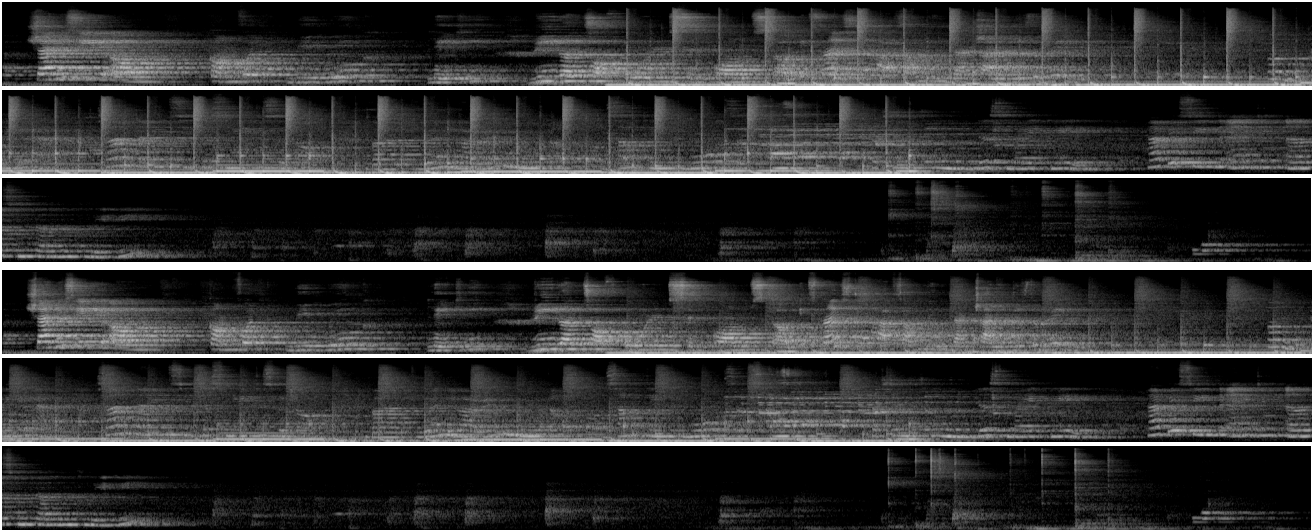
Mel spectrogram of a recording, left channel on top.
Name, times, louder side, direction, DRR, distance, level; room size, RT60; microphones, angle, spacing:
voice 1, 0.2-1.7 2.0-3.7 4.2-10.8 20.6-21.9 35.1-35.4 36.9-37.2, right 1 dB, 65° right, -3 dB, 1.1 m, -26 dB
sound 1, 6.0-22.3, left 4 dB, 90° left, 0.4 m, -24 dB
voice 2, 12.3-21.1 21.8-27.6 28.3-28.4 28.7-29.1 29.7-29.8 30.0-30.5 30.8-31.0 31.6-31.8 32.1-32.2 33.4-33.5 34.1-34.2 35.4-36.0 37.1-37.3 38.1-38.5, right 1 dB, 15° right, -4 dB, 0.5 m, -33 dB
5.3 x 4.9 x 5.2 m, 2.4 s
head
